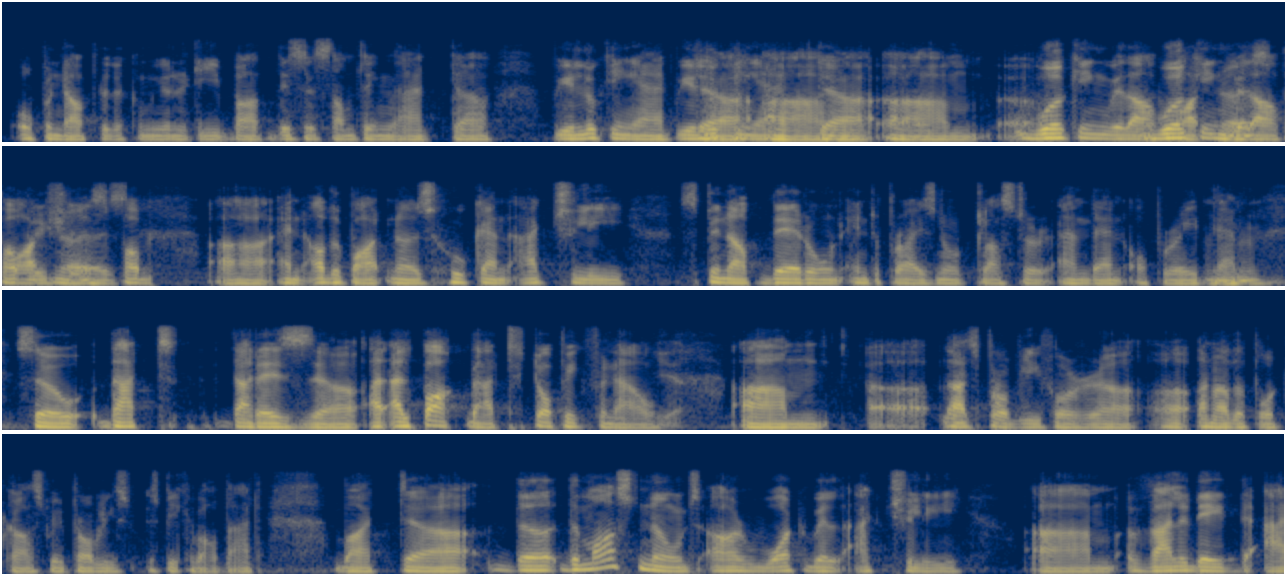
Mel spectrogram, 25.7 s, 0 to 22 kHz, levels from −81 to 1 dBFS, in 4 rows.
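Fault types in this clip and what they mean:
AMR rate drop: The link seems to have weakened, so the codec stepped down from 12.65 to 6.6 kbit/s to spend bits on error protection. Speech turns rough and synthetic from 0.80 to 3.16 s, right after "opened up to the", and again from 17.29 to 19.04 s, with no gap or band loss.
Doubled audio track: A dry, full-band second copy of the speech trails the original by roughly 0.7 s at about the same level, likely from a slower capture path mixed back in. It cuts in and out abruptly, running from 3.36 to 7.16 s, just before "uh and other partners".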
